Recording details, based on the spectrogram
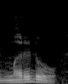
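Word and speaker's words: Meureudu: japakeh pada tahun 1620 dua kata yakni merah Danu pengucapannya lama-kelamaan berubah menjadi merudu nama yang sekarang menjadi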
